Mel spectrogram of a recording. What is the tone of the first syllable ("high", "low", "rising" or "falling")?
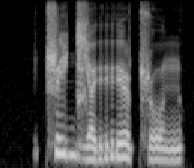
high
